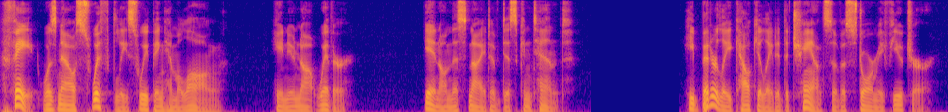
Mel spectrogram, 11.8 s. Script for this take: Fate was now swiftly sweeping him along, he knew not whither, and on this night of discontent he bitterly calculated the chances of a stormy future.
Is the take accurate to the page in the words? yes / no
no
